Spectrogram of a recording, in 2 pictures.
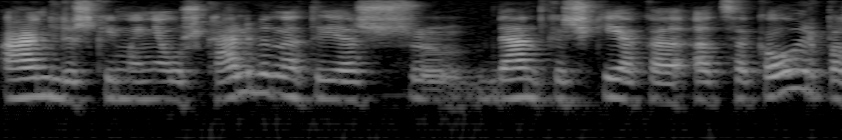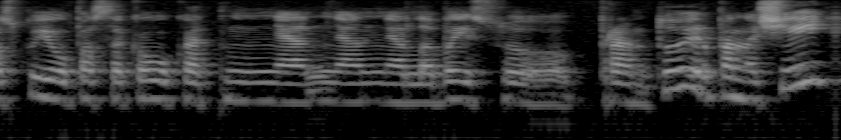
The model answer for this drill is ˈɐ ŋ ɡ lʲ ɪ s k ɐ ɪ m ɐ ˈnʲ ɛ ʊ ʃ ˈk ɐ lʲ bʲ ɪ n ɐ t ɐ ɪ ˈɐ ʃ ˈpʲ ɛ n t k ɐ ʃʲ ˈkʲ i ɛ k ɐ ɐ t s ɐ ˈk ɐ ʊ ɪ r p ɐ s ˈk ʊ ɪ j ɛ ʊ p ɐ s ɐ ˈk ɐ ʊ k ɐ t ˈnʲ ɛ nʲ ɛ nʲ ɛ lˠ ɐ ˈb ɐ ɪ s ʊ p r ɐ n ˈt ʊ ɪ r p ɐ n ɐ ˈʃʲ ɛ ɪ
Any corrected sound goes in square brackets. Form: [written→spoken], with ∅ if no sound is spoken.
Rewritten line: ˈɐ ŋ ɡ lʲ ɪ [s→ʃ] k ɐ ɪ m ɐ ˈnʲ ɛ ʊ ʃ ˈk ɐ lʲ bʲ ɪ n ɐ t ɐ ɪ ˈɐ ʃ [ˈpʲ→ˈbʲ] ɛ n t k ɐ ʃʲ ˈkʲ i ɛ k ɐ ɐ t s ɐ ˈk ɐ ʊ ɪ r p ɐ s ˈk ʊ ɪ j ɛ ʊ p ɐ s ɐ ˈk ɐ ʊ k ɐ t ˈnʲ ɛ nʲ ɛ nʲ ɛ lˠ ɐ ˈb ɐ ɪ s ʊ p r ɐ n ˈt ʊ ɪ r p ɐ n ɐ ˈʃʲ ɛ ɪ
